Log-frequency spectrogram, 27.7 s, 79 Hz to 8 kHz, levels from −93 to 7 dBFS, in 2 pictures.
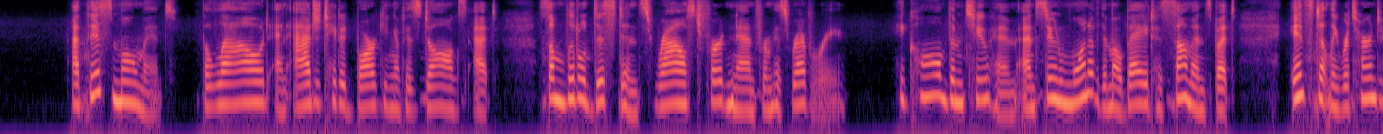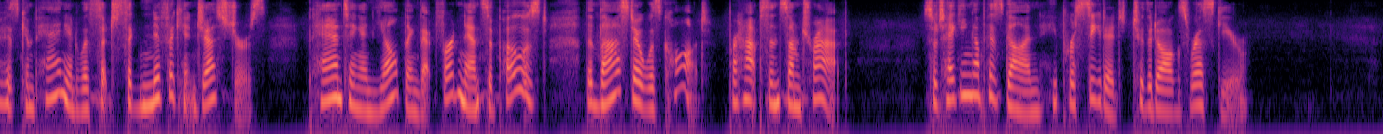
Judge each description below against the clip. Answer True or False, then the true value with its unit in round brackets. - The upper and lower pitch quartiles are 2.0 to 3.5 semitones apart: False (4.4 semitones)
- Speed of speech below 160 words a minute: True (150 wpm)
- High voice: True (230 Hz)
